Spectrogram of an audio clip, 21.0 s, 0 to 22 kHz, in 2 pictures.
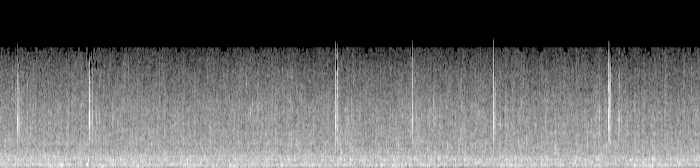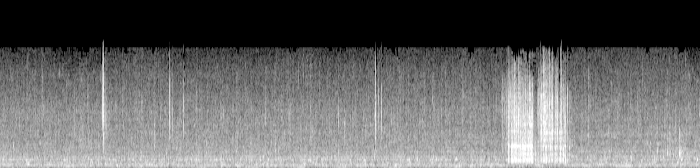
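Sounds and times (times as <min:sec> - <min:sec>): wet trickle: 0:00.0 - 0:21.0
faint clicks: 0:05.0 - 0:05.2, 0:06.1 - 0:06.4, 0:09.0 - 0:09.4, 0:12.9 - 0:13.4.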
